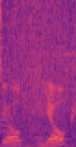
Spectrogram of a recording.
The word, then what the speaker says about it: yolk: Why did I say, I don't actually know how to pronounce yolk? What? I don't think I've ever pronounced the L before, and now it's like coming in strong.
